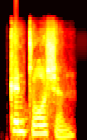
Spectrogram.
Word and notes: contortion: Indian

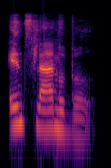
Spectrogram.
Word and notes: inflammable: Indian

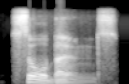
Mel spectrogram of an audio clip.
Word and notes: sawbones: British English

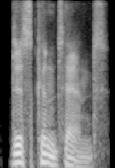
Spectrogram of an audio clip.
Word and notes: discontent: British English

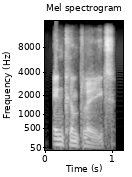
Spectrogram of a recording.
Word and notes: incomplete: British English

